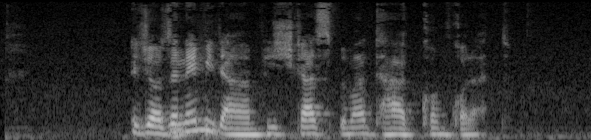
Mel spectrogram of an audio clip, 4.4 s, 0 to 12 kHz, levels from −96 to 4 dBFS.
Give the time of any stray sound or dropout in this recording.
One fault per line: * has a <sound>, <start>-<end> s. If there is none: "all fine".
all fine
